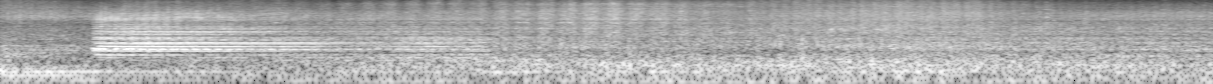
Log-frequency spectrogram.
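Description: Freight train rolling past, its cars clattering over the rails with a steady rumble. About a second in, a locomotive air horn sounds one long chord of several tones, fading out after about four seconds.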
